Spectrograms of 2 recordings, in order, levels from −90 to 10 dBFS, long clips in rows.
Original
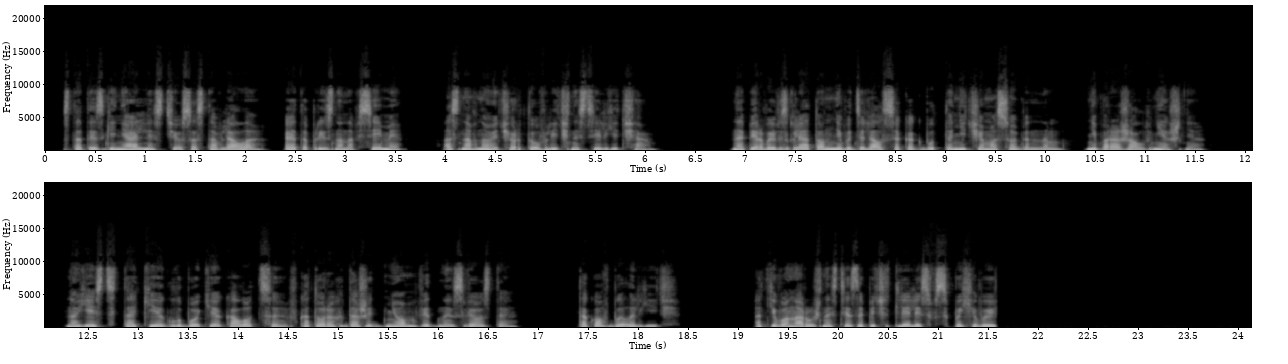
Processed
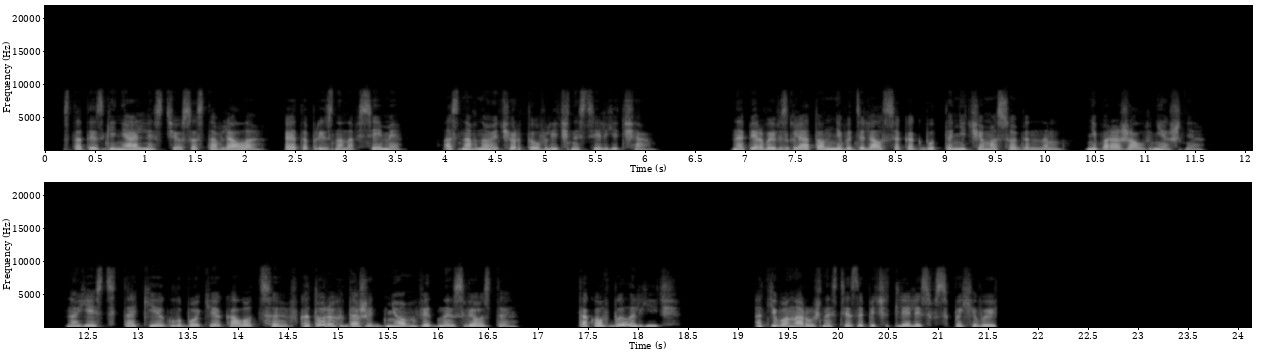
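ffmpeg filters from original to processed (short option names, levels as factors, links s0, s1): -filter_complex "[0:a]asettb=1/sr,asplit=3[s0][s1][s2];[s0]atrim=end=14.134[s3];[s1]atrim=start=14.13:end=19.38,asetpts=PTS-STARTPTS,afade=t=in:d=0.004:c=qsin,afade=t=out:st=5.246:d=0.004:c=qsin,aecho=1:1:6.4:0.95,atrim=end_sample=231525[s4];[s2]atrim=start=19.376[s5];[s3][s4]acrossfade=d=0.004:c1=hsin:c2=qsin[s6];[s6][s5]acrossfade=d=0.004:c1=qsin:c2=hsin,lowpass=2900,lowshelf=f=270:g=-11.5"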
